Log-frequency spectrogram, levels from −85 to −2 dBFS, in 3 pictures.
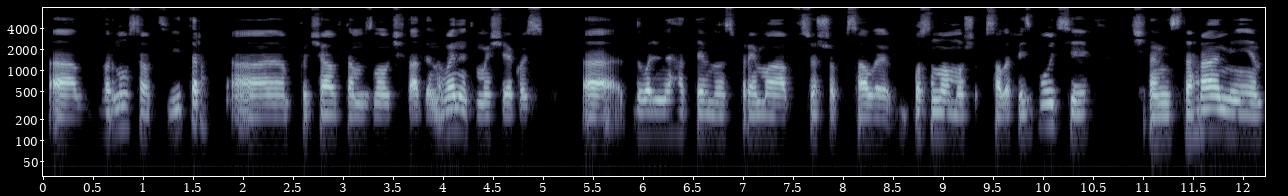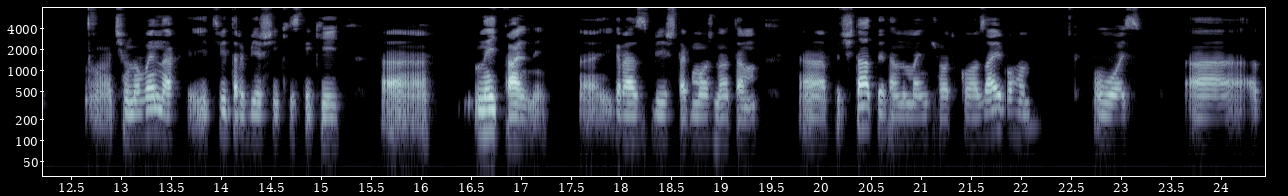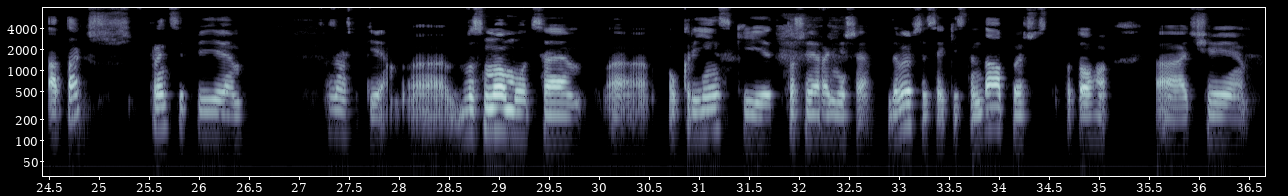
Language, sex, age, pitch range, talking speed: Ukrainian, male, 20-39, 115-145 Hz, 115 wpm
